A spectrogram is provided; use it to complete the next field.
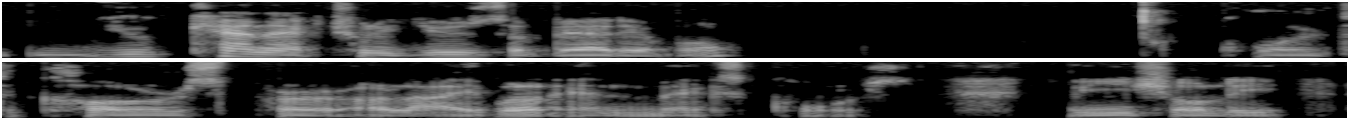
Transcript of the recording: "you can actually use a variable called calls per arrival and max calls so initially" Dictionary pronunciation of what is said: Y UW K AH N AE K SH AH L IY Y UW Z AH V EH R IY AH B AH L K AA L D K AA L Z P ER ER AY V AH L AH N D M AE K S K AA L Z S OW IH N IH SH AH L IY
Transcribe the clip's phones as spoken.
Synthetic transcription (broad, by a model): Y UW K AH N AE K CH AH L IY Y UW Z AH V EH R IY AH B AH L K AA L D K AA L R P ER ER AY B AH L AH N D M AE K S K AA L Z S OW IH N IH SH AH L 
